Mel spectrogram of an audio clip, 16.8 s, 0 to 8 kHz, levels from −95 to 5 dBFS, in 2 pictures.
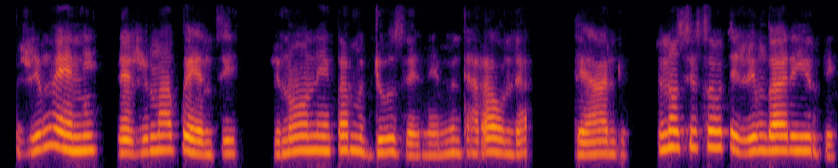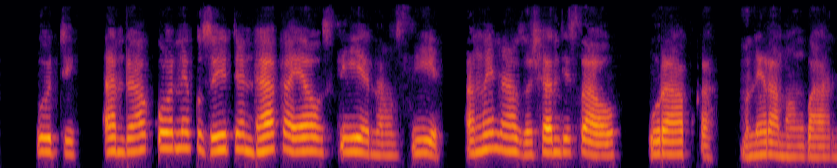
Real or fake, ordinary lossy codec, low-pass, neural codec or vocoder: fake; AAC, 32 kbps; 7.2 kHz; codec, 24 kHz, 3 kbps, HILCodec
